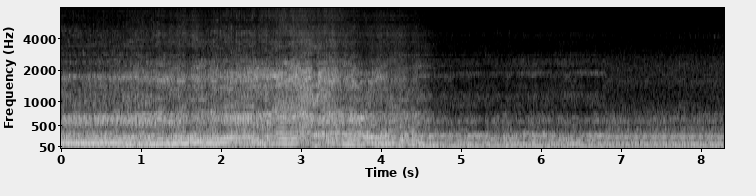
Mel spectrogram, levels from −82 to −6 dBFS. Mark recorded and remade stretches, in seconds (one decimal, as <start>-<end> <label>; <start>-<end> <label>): 0.0-1.2 recorded; 1.2-1.8 remade; 1.8-2.4 recorded; 2.4-6.8 remade; 6.8-8.3 recorded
